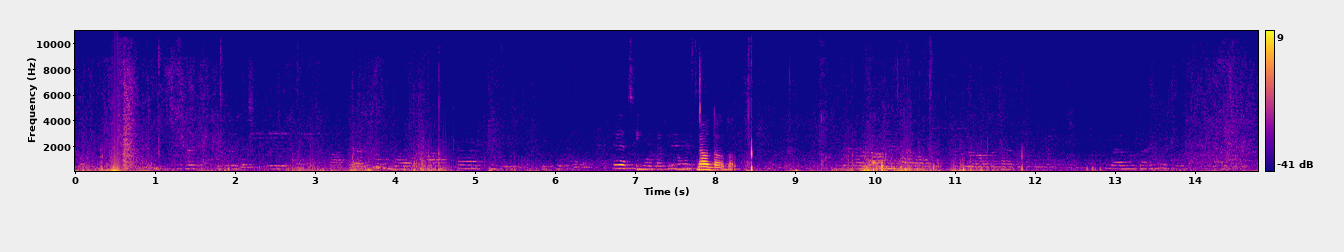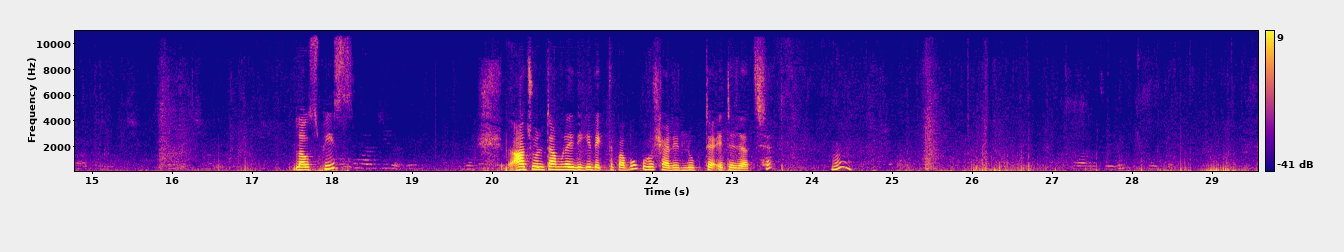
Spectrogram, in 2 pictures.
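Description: Silk fabric rustles and swishes as it is handled.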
